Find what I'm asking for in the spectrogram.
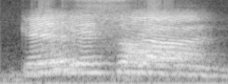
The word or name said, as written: gestern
